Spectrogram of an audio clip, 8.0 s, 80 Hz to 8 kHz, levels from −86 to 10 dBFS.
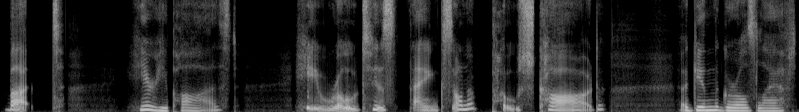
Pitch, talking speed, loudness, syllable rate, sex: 225 Hz, 115 wpm, -21 LUFS, 3.9 syllables/s, female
